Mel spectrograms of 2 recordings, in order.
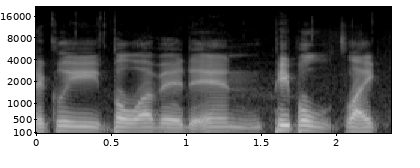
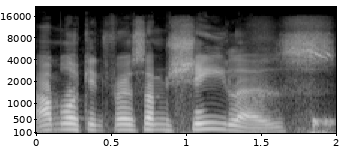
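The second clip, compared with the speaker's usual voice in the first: joking put-on Australian accent, higher and louder; 4 semitones higher, 7 dB louder than usual. Pretending to be the composer Borislav Slavov: joking Australian accent. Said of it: "He must be Australian or something".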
